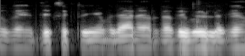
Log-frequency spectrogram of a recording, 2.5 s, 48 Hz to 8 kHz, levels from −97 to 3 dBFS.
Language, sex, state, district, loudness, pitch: Hindi, male, Bihar, Araria, -16 LUFS, 105 Hz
